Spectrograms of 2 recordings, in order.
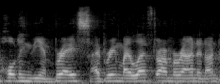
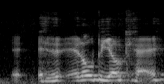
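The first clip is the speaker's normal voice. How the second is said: voice breaking whisper; 4 semitones higher than usual. Acted. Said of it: "My voice breaks and all I can do is whisper".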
